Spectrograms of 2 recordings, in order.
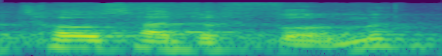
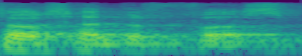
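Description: First: The last word ends with an m sound. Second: The last word ends with an s sound. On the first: The speaker calls it wrong. "you pronounce it wrong because it's tos hadafum" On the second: The speaker calls it right. "That's tos hadafus"

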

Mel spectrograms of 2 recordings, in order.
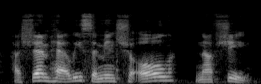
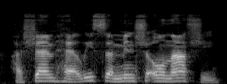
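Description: First: A pause falls between she'ol and nafshi. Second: No pause falls between she'ol and nafshi. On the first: The soul was raised up from the underworld. The speaker calls it right. "It's appropriate to pause" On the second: It was raised from the depths of the soul. The speaker calls it wrong. "That doesn't actually work"

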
